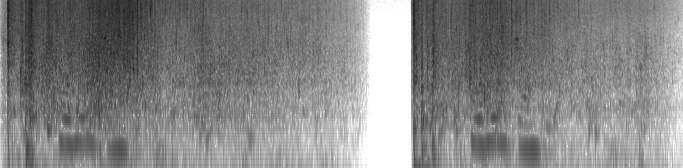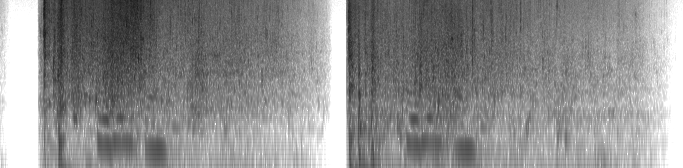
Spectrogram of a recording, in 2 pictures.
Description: water splash

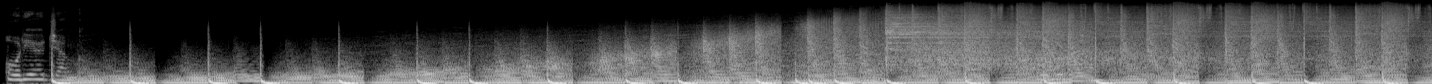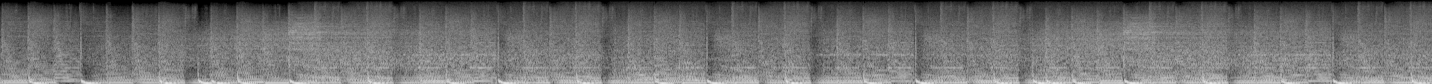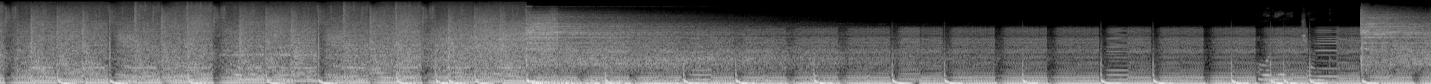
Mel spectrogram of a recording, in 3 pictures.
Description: action dubstep

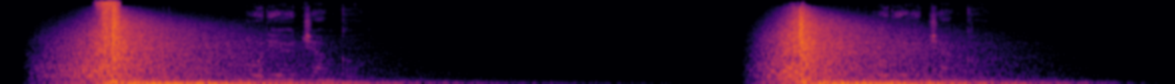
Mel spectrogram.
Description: impact

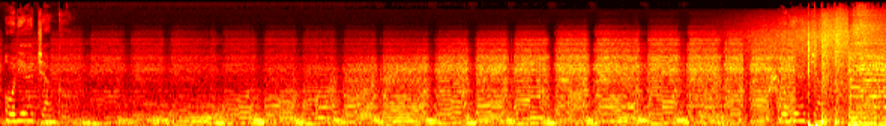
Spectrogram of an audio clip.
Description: powerful upbeat rock

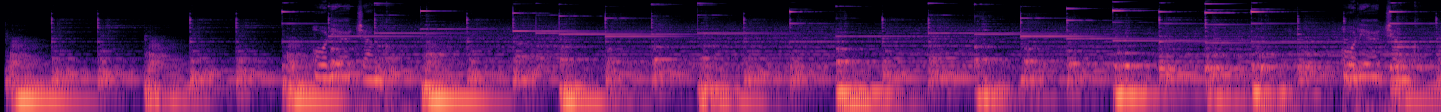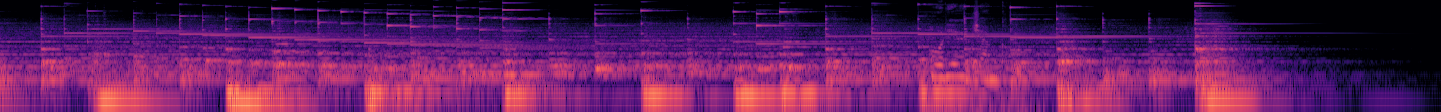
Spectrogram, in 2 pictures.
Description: sad cartoon waltz ident

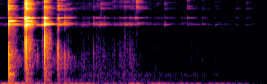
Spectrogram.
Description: steampunk weapons grenade bounce; soundmorph

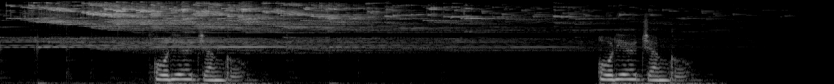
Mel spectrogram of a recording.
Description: magic sparkles

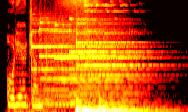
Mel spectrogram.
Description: tech news logo

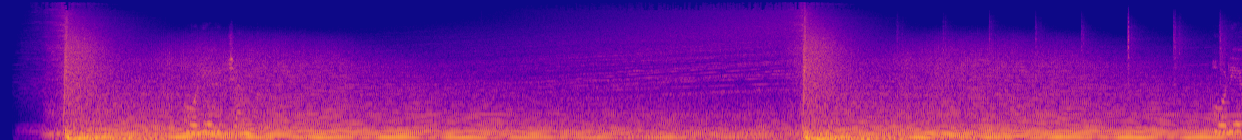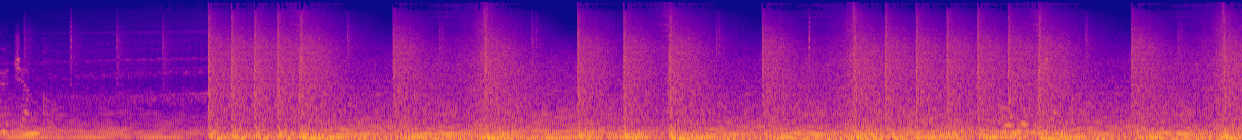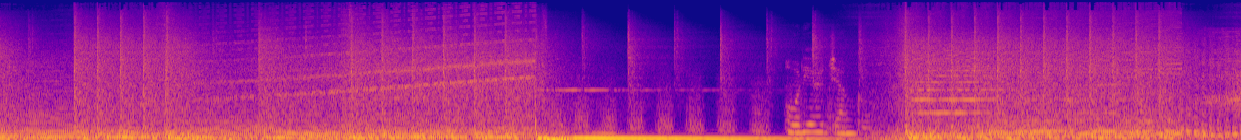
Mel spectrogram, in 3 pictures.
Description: aggressive epic hybrid trailer

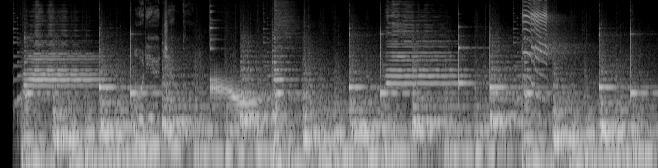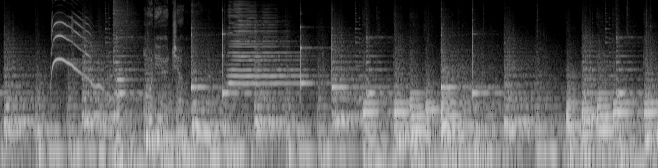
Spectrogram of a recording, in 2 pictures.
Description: comedy music

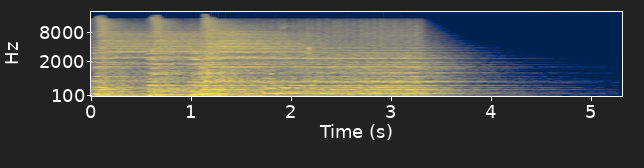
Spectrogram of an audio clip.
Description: the fanfare winner; andreimodernmusic

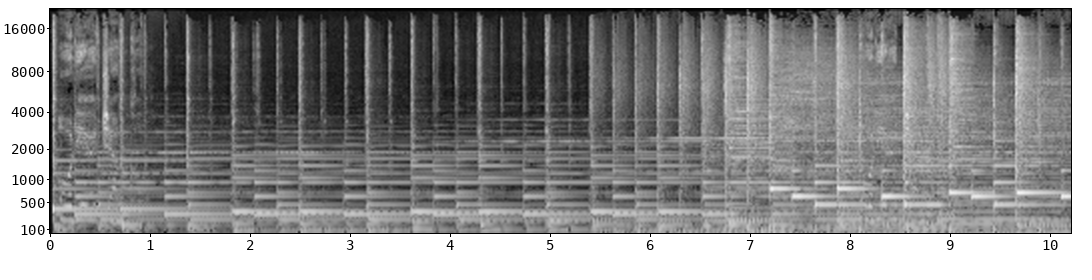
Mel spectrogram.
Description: pop acoustic podcast intro logo

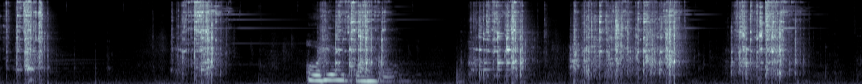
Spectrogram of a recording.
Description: mechanism source coupler metal movements; soundmorph

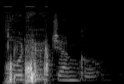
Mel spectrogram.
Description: gulp

